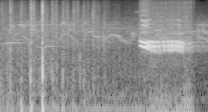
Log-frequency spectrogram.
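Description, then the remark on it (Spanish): A serere curanchero bird flaps off from a window after being shooed away, a quick burst of fluttering wingbeats with a sharp snap early on, then a loud rushing whir near the end before it fades away. “Ese es el serere curanchero del que les había hablado.”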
